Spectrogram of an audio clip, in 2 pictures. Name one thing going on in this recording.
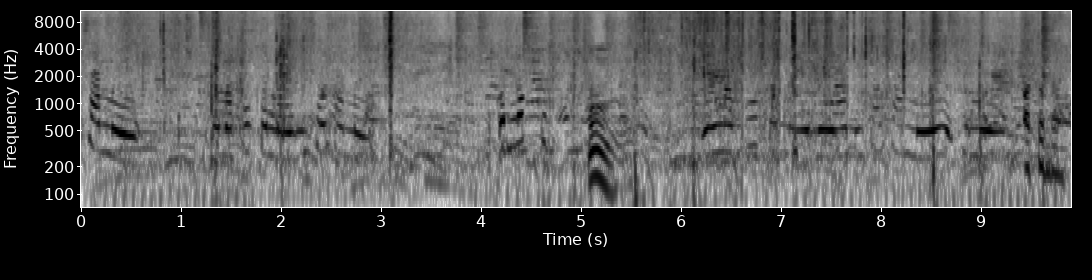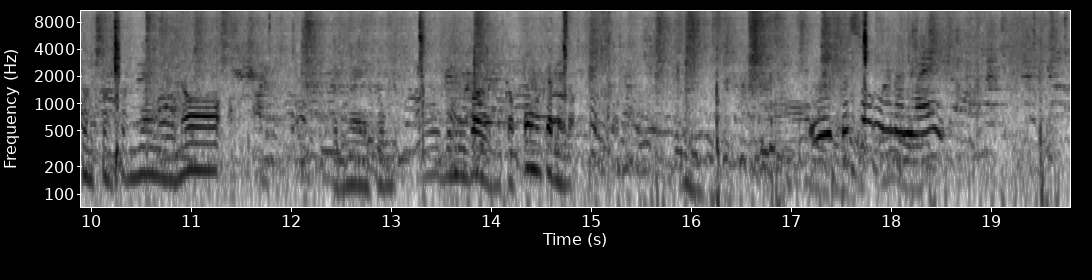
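Men talk nearby in an animated way.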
